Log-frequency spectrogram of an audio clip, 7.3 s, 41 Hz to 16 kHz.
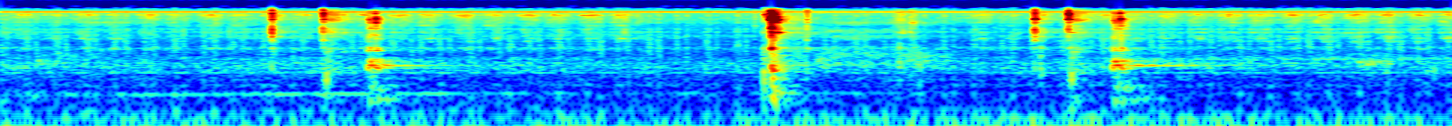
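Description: Pneumatic robot frame on an embroidery machine being cycled by its foot switch: sharp clicks as the hooks close and release, in two quick groups of three about 1.5 s and 5.5 s in, with single clicks at the start and about 4 s in. A steady low hum runs underneath.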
